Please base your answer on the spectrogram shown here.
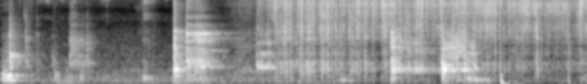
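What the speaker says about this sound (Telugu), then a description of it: "కొంచెం లైట్ కరేపాకు వేయించుకుంటాం" Curry leaves lightly frying in oil, starting with scattered clinks and scrapes of a utensil against the pan, then a loud crackling sizzle that builds and holds steady, close up.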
